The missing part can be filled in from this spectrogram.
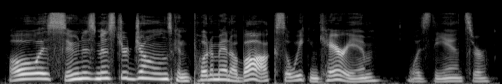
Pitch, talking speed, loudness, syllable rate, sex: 200 Hz, 240 wpm, -15 LUFS, 5.0 syllables/s, female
